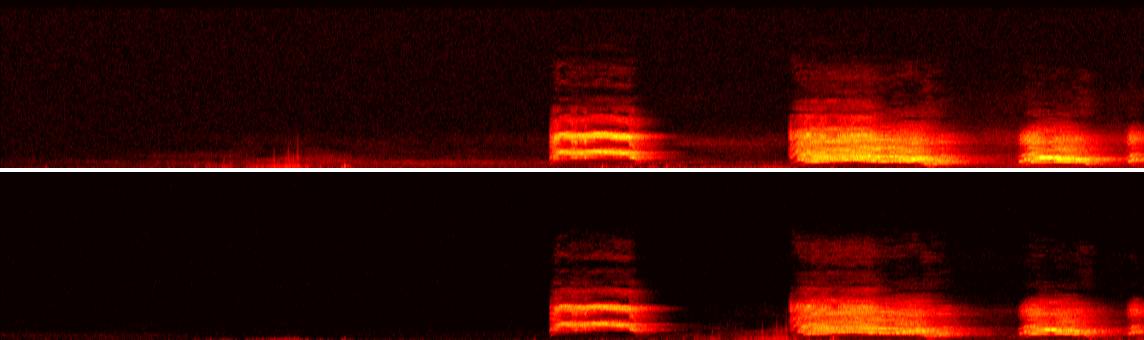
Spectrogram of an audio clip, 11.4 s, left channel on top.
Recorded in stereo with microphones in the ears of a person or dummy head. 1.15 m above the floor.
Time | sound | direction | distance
5.5 | a scream | 35° left (ahead or behind) | 4 m
8.0 | a scream | 50° left (ahead or behind) | 3.5 m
